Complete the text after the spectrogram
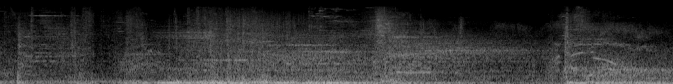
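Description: Game sound effects of spells and hits play in bursts.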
